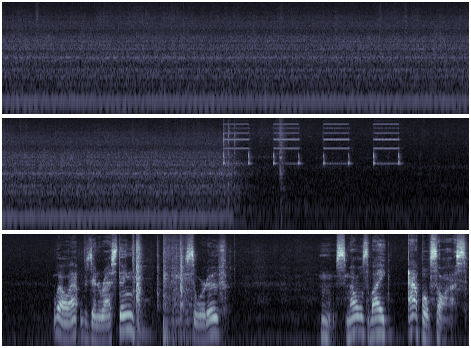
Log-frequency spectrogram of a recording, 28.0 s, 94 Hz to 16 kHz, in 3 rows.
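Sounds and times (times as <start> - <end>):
microwave oven humming: 0.0 - 28.0
short high beeps: 13.8 - 17.4.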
